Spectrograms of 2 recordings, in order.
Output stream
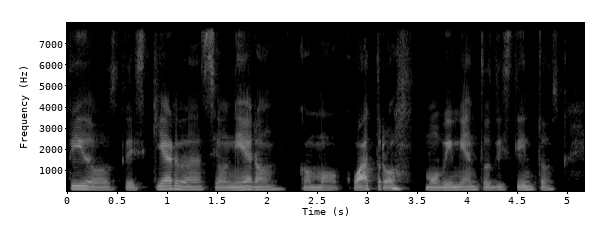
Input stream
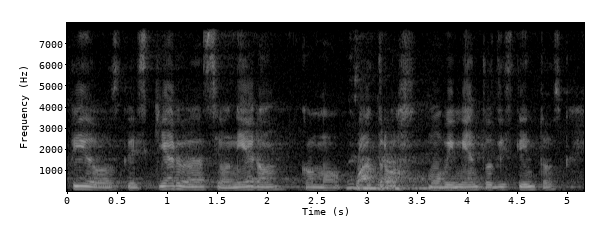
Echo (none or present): present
